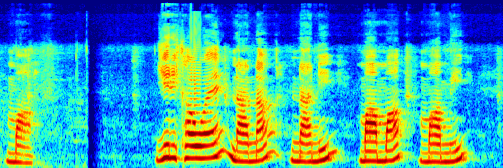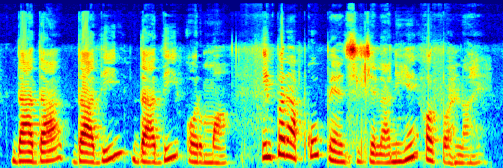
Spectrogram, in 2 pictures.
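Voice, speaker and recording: A woman teaching a young children's class lesson, explaining slowly and patiently and spelling out words one by one. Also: a little high, darkish tone, dull audio.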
